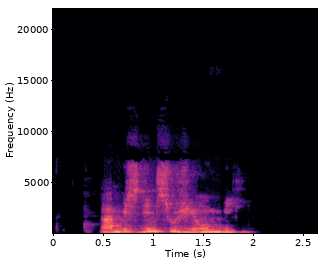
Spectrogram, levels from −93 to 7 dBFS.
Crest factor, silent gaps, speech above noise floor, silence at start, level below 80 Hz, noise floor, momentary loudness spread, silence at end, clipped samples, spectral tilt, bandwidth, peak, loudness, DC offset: 14 dB; none; over 71 dB; 0.5 s; -66 dBFS; under -90 dBFS; 7 LU; 0.65 s; under 0.1%; -6.5 dB/octave; 7.4 kHz; -6 dBFS; -20 LUFS; under 0.1%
